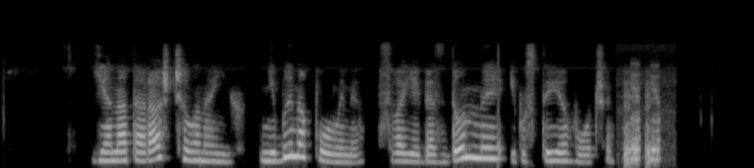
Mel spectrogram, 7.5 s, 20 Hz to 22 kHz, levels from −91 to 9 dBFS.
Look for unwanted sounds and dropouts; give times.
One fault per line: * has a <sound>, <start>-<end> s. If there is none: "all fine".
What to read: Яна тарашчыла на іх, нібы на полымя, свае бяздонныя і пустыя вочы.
* has a laugh, 6.2-6.6 s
